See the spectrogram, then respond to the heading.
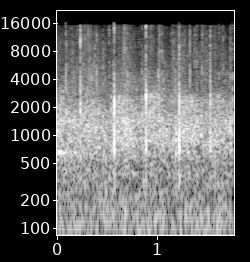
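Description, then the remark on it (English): Light, scattered golf-clap applause from a small crowd, a few sharp claps standing out over a soft, steady patter, moderately quiet and brief. “I got a golf clap on that one, so we'll keep going, all right?”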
